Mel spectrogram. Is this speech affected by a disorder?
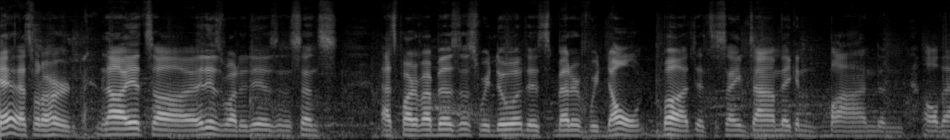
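No.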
